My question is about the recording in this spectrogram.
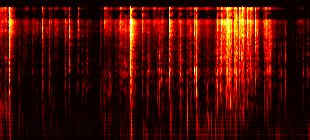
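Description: Small cardboard blind box being torn open by hand: a run of sharp clicks as the tear strip rips and the flaps are pulled, with a longer rustle of card about four seconds in.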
